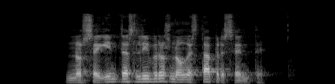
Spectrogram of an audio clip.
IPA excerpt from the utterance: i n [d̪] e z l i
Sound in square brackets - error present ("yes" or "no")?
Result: yes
